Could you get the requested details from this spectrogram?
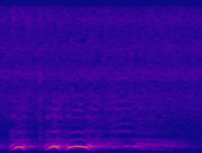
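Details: Barred owl giving a quick run of four or five mid-pitched hooting notes, each swooping up and down, ending in a long wavering tail; possibly the seldom-heard "monkey laugh" call. No other sounds.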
